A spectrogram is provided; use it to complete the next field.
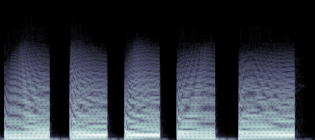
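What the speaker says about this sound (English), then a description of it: "We can have the filter sort of change over time, and that gives us our envelope." Five sustained, buzzy synthesizer notes separated by brief gaps, each shaped by a filter envelope that brightens and settles over time, loud and close with no speech.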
